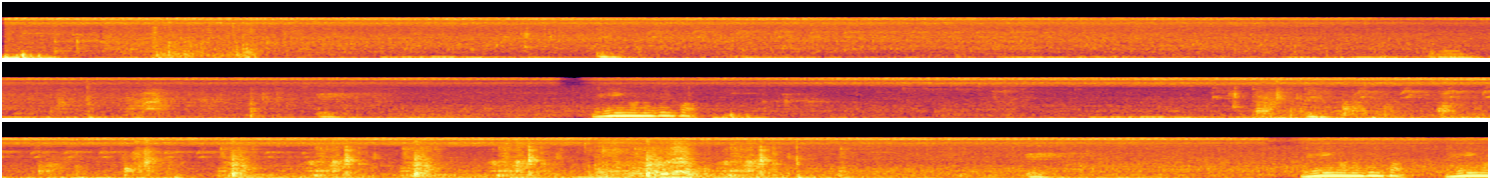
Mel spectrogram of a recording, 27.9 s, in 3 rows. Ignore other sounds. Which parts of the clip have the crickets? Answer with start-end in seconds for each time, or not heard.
0.0-27.8.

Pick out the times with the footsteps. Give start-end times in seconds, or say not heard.
17.1-23.9.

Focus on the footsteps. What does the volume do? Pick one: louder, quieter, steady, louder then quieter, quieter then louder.
louder.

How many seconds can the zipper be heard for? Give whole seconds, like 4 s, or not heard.
4 s.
